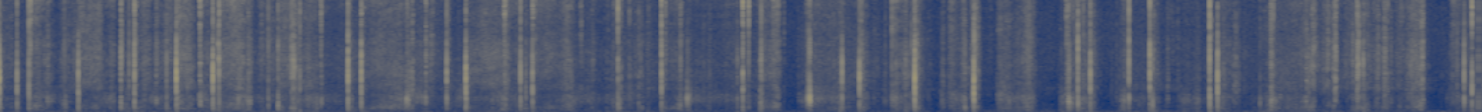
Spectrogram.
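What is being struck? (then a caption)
Leather trousers. Fingertips and short nails scratch and tap around the pocket seam on the back pocket area of black leather pants laid flat. Dozens of quick, dry clicks and crisp scratches with bright edges sound over a soft, steady low hum, each one dying away almost instantly.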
